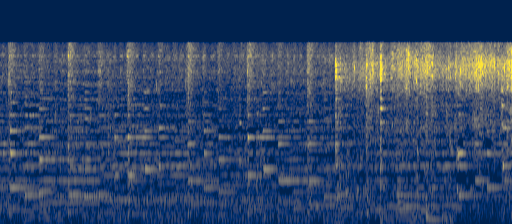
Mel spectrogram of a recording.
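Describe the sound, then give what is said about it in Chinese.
Mushrooms and vegetables stir-fry in a wok after garlic has been fried until fragrant, a steady loud sizzle with scraping stirs and occasional clanks of the spatula, growing brighter and hissier toward the end; no one speaks. “好，这个大蒜炒香了之后呢，我们这个都可以下去一起炒哈，因为香菇久炒也不会觉得不好吃哈，全部都可以一起下去炒”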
